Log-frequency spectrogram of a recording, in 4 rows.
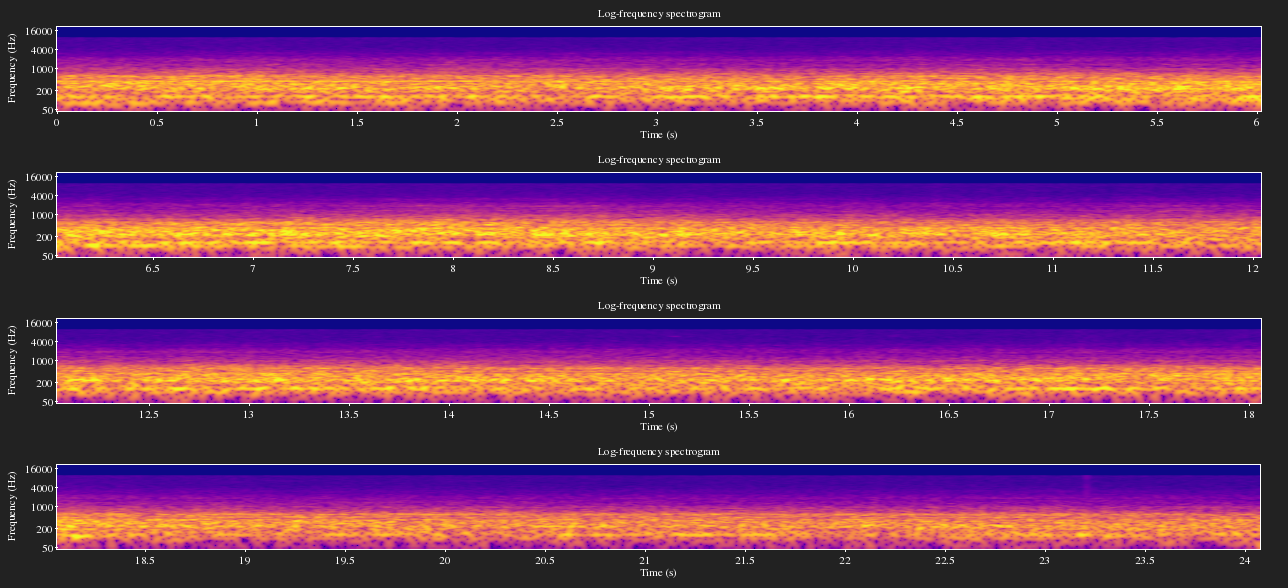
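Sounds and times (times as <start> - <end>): strong storm wind rushing: 0.0 - 24.0.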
